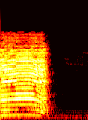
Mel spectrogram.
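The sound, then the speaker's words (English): A cow moos once, a loud, rich, drawn-out call lasting just over half a second that cuts off abruptly into quiet. “Cows moo.”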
